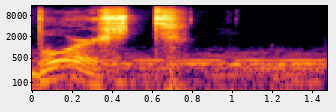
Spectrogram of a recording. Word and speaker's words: borsch: Yeah, I always thought it was spelled with a T until I started learning Russian and it is not. The T at the end of borch is a result of the transliteration of the Ukrainian word for borch into English.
